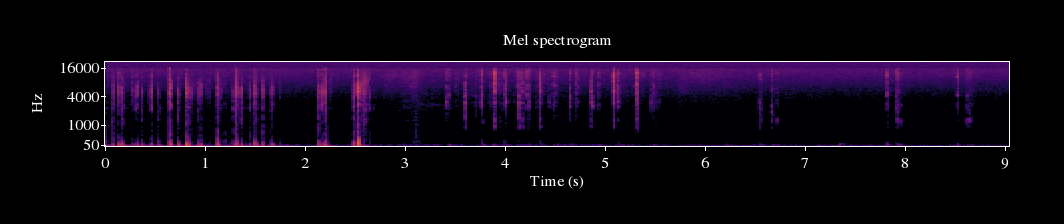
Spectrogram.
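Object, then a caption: Plastic handheld audio recorder. A small black Tascam DR-05 handheld audio recorder, with a plastic body and a metal-guarded mic head and held upright, is tapped and scratched on its top with medium-length painted nails and fingertips, recording itself as it is handled. Rapid, close, bassy clicking taps come in a dense burst for the first few seconds, then thin out into quieter, scattered ticks and light scratches over near silence.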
